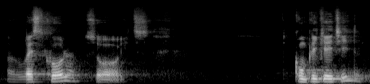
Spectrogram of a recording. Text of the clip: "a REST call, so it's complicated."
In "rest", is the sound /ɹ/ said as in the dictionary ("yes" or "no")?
no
